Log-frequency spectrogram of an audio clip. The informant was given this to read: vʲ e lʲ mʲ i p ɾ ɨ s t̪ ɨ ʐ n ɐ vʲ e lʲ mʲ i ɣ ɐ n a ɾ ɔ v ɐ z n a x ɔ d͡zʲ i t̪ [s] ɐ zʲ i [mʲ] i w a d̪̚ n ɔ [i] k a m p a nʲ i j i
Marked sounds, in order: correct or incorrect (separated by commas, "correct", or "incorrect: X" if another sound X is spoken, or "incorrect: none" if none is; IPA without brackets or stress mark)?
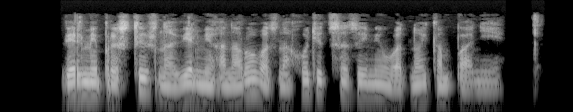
incorrect: sː, correct, incorrect: j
